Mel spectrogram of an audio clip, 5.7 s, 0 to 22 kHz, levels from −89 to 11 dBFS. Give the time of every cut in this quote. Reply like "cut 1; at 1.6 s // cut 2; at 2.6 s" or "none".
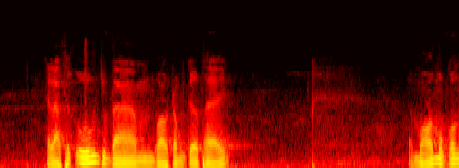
cut 1; at 1.9 s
